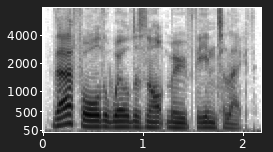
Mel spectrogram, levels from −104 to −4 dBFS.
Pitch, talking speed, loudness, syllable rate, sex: 130 Hz, 220 wpm, -15 LUFS, 6.4 syllables/s, male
